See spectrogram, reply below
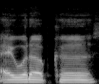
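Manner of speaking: mock bass-heavy female voice. Speaker mocks women with deep voices: imitating a bass-heavy woman's voice. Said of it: "Women that talk with a lot of bass in their voice".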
